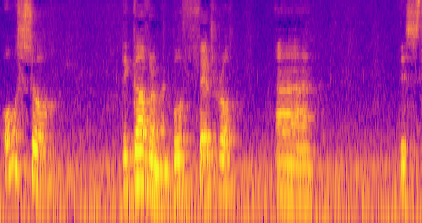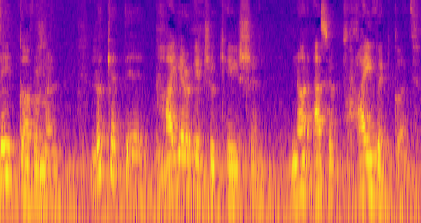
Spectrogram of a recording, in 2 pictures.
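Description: A man's voice: a little high, a little slow. A man in his sixties with an Iranian accent, a professor giving informal, didactic opening remarks to an audience as a panelist. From Iran. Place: live panel event in a room with an audience. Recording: echoey noisy room, distant mic.

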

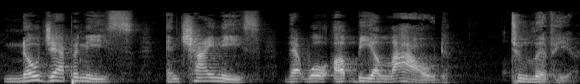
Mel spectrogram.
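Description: A man on a discussion panel speaks in an earnest, urging way. His voice sits at an ordinary middle pitch. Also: slow, bright, forceful tone.

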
